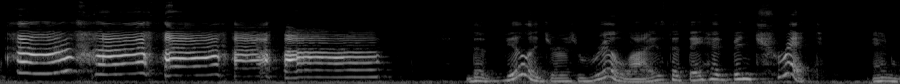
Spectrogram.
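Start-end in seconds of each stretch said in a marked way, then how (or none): 0.1-3.8 loud, high, acted storybook laugh; hammed-up boy's laughter, high and loud; mocking laugh. A narrator's reading. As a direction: laugh at them in big drawn-out ha-has. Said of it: "the boy laughed at them".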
